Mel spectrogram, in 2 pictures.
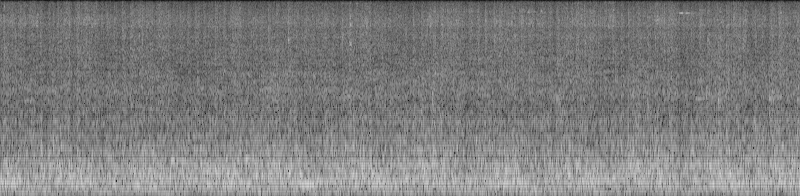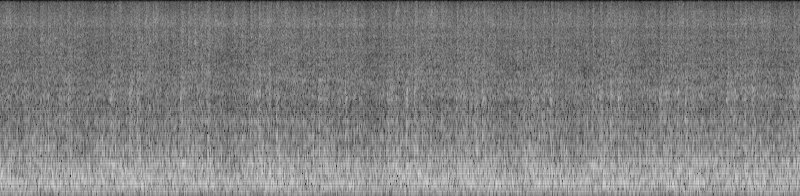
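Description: A long string of empty open-top coal wagons rolling past: steel wheels on the rails make a loud, steady, unbroken running noise.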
